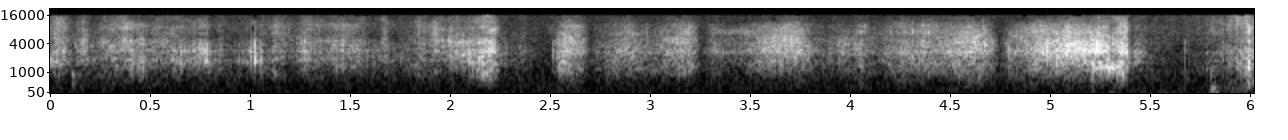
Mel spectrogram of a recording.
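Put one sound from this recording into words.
Rubber gloves rub and rustle against each other.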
